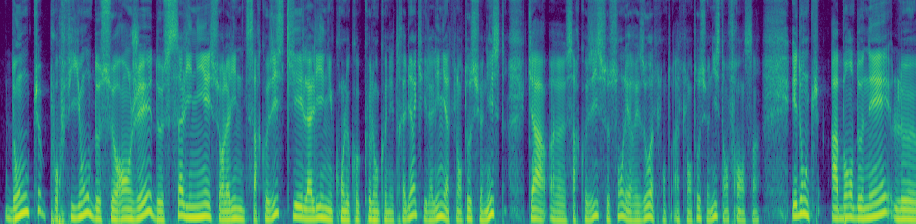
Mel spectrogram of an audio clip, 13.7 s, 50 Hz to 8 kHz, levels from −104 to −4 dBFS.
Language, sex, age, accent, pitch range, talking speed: French, male, 20-39, French, 110-145 Hz, 190 wpm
